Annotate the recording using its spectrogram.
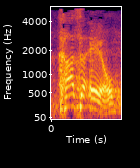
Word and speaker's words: Hazael: So the king said to Hazael, and that's actually how you say it,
